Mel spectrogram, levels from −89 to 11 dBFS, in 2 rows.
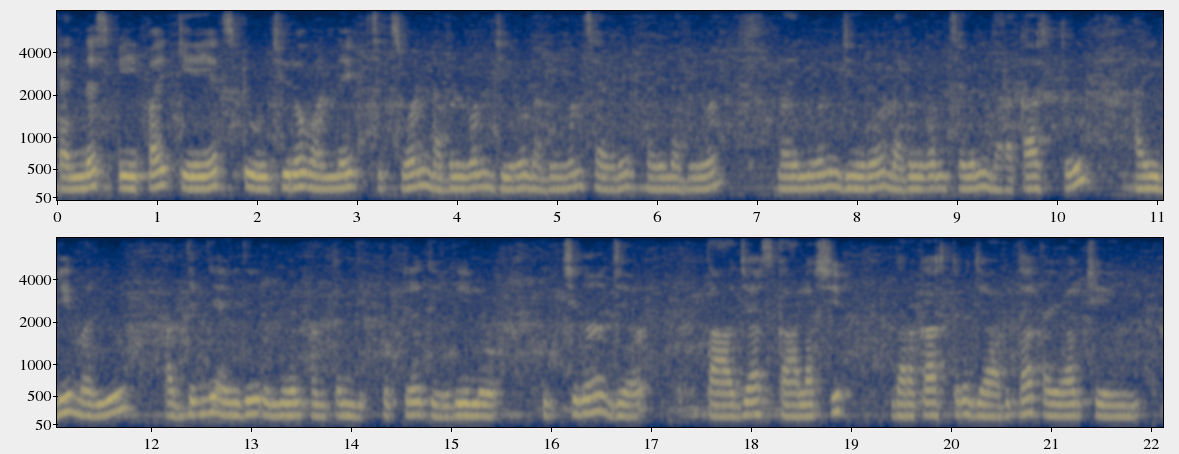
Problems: constant background noise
